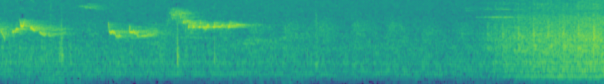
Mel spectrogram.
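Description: A small songbird sings three short warbling phrases over a faint steady hum. About five seconds in, a diesel engine fades up, running with a fast even knock.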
